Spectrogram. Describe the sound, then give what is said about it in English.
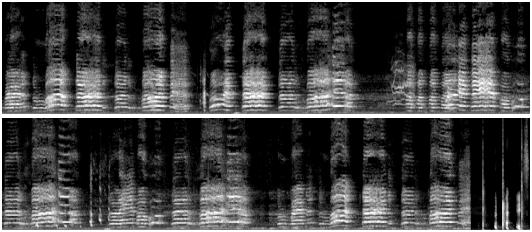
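Two parrots sing a tune together for about twenty seconds, their shrill, warbling voices carrying a recognizable melody in short phrases, ending abruptly with a few clicks. “there's this guy and he's got these two parrots and they're singing”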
